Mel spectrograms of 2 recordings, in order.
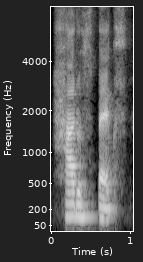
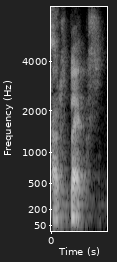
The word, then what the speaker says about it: Haruspex: Haruspex. Is that the name, Guilherme? Haruspex? Haruspex. Yeah. Haruspex is silent age, né?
